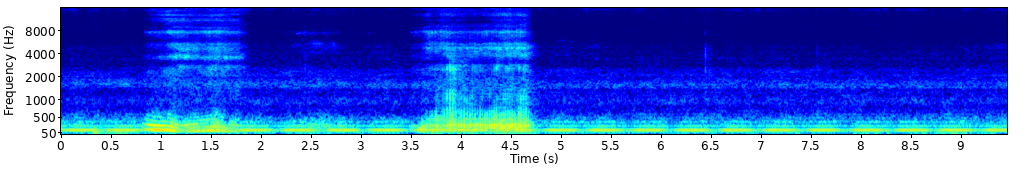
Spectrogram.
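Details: Steady low snoring with rhythmic breaths about every half second, plus two louder snorting, rattling snores; ordinary snoring.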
